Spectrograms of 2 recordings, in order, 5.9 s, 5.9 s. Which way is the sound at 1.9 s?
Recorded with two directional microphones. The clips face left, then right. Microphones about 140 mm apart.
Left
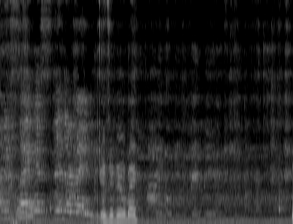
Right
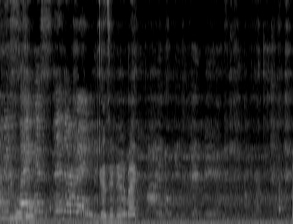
15° left (ahead or behind).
